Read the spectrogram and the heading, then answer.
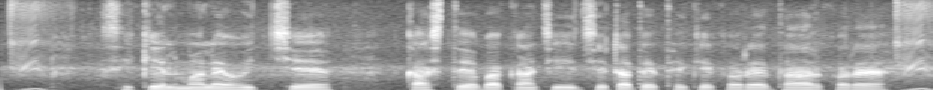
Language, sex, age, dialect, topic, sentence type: Bengali, male, 18-24, Jharkhandi, agriculture, statement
